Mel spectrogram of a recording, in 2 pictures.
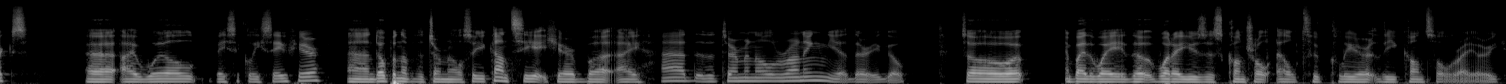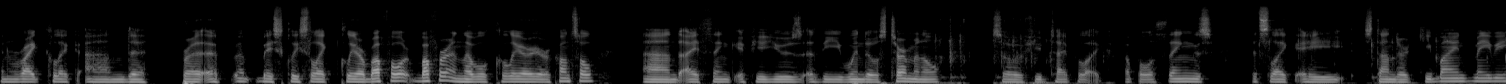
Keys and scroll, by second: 3.4 alt+F12.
